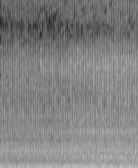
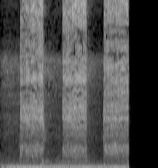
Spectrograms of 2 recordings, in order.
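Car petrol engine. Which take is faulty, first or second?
first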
